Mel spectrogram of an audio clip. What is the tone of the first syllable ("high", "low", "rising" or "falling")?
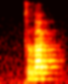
falling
